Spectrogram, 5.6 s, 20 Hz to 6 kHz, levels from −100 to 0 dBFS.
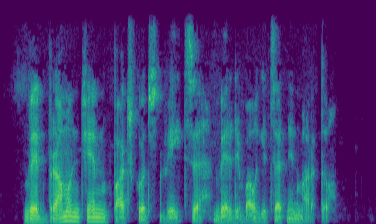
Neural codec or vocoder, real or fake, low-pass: none; real; 5.4 kHz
